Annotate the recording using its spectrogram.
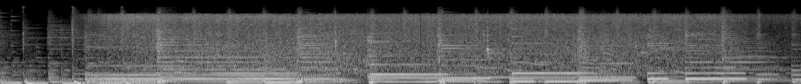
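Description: Background music: held, sustained chords that change every second or so.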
